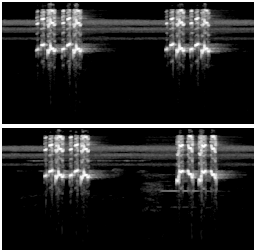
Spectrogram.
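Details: Lively sooty-headed bulbul calling a rival to respond, giving four cheerful gurgling phrases of several quick notes, one roughly every two seconds, over a faint background hum.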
